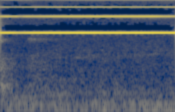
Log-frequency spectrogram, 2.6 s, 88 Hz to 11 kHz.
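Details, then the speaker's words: Home-built boost leak tester checking an adjustable normally-closed boost cut pressure switch: the beep keeps sounding nearly three seconds after a fast rise to 20 psi before cutting off around 18 psi, too sluggish a response. "you can hear it like hesitated for a couple seconds before it shut off so I don't know if I like that I don't know if it's responding fast enough"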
